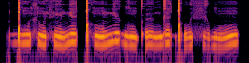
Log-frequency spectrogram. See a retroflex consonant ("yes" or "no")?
no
